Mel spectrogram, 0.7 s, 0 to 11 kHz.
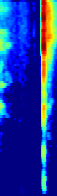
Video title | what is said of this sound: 🍒 Jess Machado Show Sz 2 Ep 1 | it should sound hollow. You should hear it. It sounds good. If it's too dense and it's not enough noise, it's still kind of not done inside.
